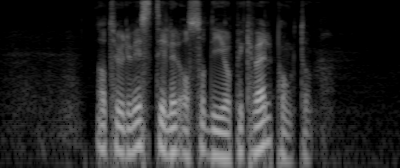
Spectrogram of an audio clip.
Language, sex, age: Norwegian, male, 42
